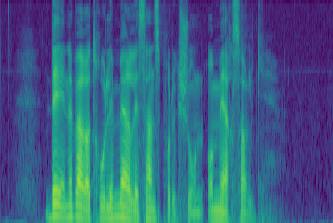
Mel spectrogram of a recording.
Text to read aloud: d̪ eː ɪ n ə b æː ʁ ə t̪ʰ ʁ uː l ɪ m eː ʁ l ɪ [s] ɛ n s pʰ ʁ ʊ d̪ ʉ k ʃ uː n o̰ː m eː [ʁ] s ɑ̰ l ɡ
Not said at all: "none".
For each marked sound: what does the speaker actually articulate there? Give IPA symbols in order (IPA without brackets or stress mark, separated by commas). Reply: s, ʁ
